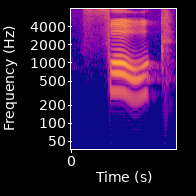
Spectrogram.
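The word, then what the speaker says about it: folk: All right, ये है chalk, walk, फोक, could, should, योक, ठीक है। चलिए, एम के उच्चारण के नियम में क्या है, एम का उच्चारण जो है म होता है, प्रिटी सिंपल।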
